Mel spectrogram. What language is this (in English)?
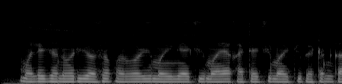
Marathi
